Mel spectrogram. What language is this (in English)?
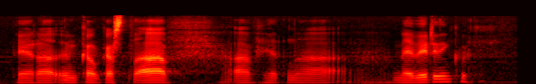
Icelandic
